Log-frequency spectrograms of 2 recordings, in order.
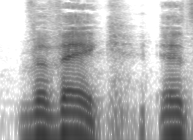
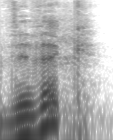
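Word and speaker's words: Vivek: did you call him V it's like it rhymes with cake it's not Vivic no it's VI do you know this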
